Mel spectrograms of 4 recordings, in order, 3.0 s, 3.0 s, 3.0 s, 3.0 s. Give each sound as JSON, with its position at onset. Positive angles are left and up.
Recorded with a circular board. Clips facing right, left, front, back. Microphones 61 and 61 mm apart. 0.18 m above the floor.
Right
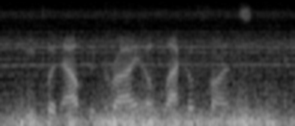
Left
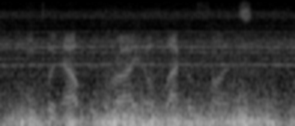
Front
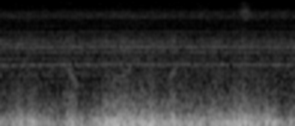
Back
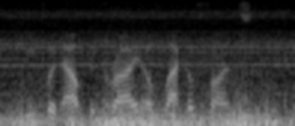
{"t": 0.2, "sound": "a man speaking", "azimuth_deg": -150}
